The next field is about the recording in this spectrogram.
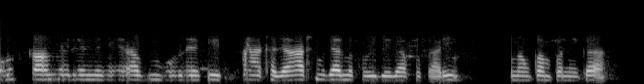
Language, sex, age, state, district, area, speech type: Hindi, female, 30-45, Uttar Pradesh, Mirzapur, rural, conversation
